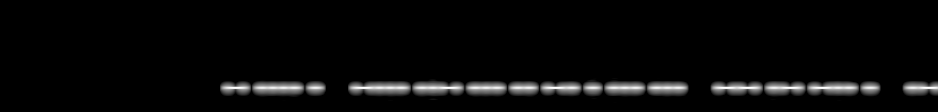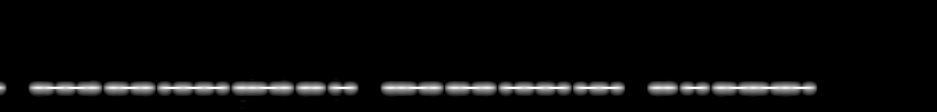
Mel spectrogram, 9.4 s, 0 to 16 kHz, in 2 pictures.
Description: Morse code, heard as a keyed tone, about 46 wpm, 700 Hz. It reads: THE BUSINESS MADE A PROFIT FROM IT.
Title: Sentences from Top 1000 Words - Review Part 5 - 45wpm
